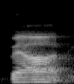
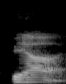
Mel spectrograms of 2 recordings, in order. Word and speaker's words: پیار: کی خاص توجہ چاہیں۔ پیار عام طور پر تقریباً صحیح بولا جاتا ہے یہ لفظ، مگر بعض اوقات کچھ لوگ روانی میں پیار یعنی پے پر ہلکی سی زبر کی آواز پیدا کرتے ہیں۔ درست تلفظ اس لفظ کا ہے پیار، یعنی پے کے نیچے زیر کو نمایاں کر کے پڑھا جانا چاہیے۔ شامل، اس میں احتیاط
